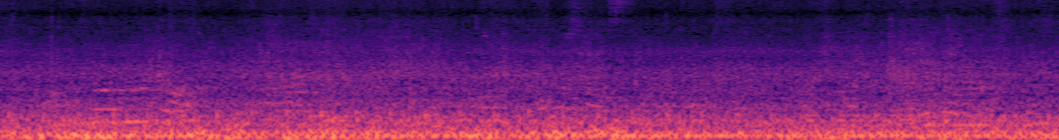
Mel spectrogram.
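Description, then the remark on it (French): A passenger boat's engine rumbles steadily at a pier on the water. It is a dense low drone mixed with wind buffeting the microphone and the wash of waves, continuous throughout. “J'attends le bateau suivant pour prendre un mes bateaux habituels, qui sont un peu plus grands que les Vaporetto de Venise.”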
